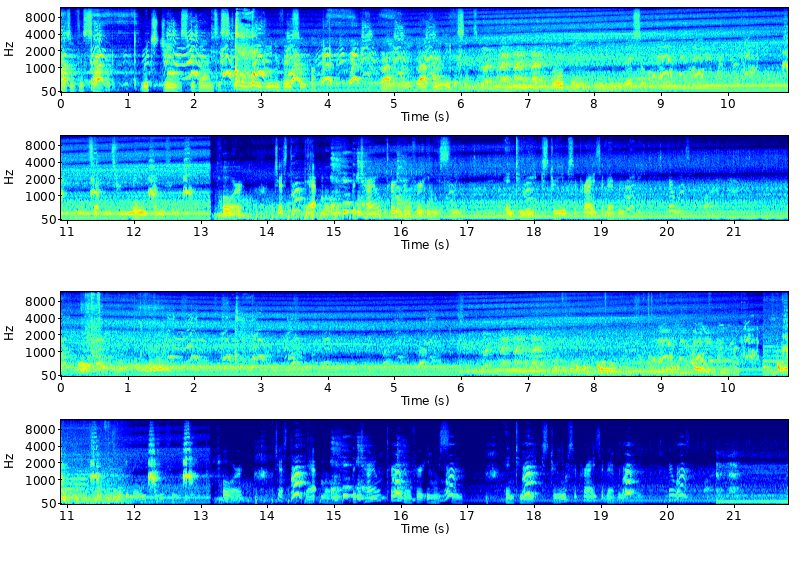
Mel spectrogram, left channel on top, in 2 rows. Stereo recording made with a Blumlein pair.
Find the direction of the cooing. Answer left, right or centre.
right.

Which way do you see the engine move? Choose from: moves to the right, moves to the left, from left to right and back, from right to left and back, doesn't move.
moves to the left.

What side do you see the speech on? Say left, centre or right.
left.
